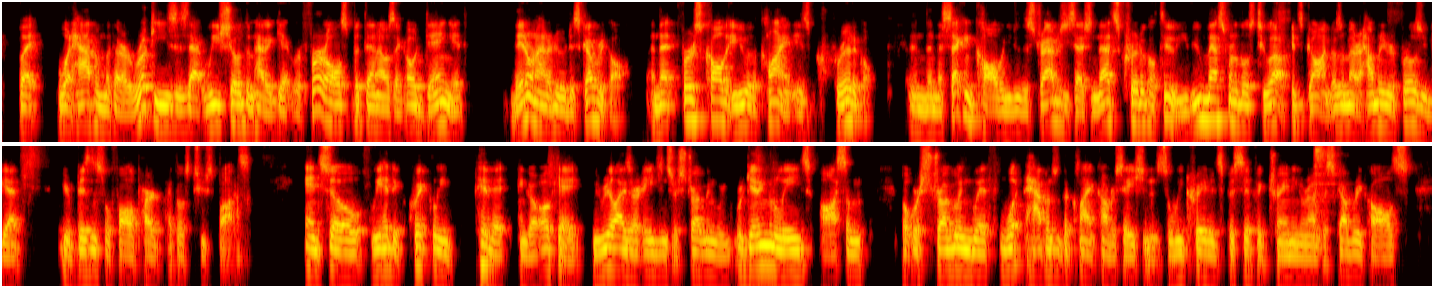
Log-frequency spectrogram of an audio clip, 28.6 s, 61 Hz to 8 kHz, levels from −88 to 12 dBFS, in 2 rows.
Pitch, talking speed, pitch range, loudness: 105 Hz, 260 wpm, 100-115 Hz, -23 LUFS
